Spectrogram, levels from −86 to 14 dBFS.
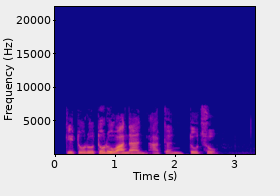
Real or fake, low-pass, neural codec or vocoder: real; 7.2 kHz; none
